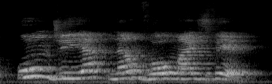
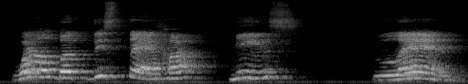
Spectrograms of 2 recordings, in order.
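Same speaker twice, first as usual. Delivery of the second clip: ordinary talk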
